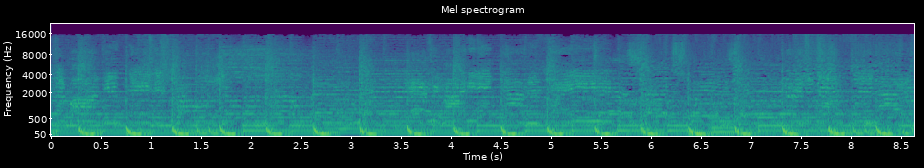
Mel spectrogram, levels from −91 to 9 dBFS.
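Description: At 5.71 s a call bitrate drop sets in and lasts to the end of the clip. The encoder appears to have been pushed from a comfortable rate down to very few bits, which fits a fall from around 64 kbps to about 15 kbps, bottoming out for roughly 2.48 s. The sound turns coarse, watery and muffled. On a spectrogram the upper band disappears as the rate falls after 5.71 s, leaving a hard ceiling, with smeared, blocky detail below it.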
